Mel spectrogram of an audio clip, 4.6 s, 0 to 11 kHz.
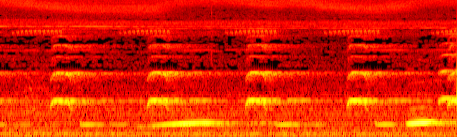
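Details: Siamang in rainforest at Taman Negara National Park, Malaysia, recorded 4 April 2019: low rising whoops repeat about once a second, each paired with a higher note, over a steady high insect drone.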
